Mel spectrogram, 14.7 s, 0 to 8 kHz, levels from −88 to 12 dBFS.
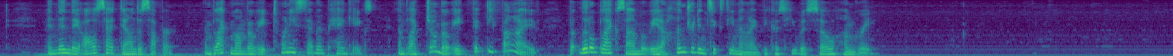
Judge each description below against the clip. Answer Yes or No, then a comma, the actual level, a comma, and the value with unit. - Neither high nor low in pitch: Yes, medium, 145 Hz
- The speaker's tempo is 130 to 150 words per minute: Yes, average, 145 wpm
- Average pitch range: No, wide, 6.1 semitones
